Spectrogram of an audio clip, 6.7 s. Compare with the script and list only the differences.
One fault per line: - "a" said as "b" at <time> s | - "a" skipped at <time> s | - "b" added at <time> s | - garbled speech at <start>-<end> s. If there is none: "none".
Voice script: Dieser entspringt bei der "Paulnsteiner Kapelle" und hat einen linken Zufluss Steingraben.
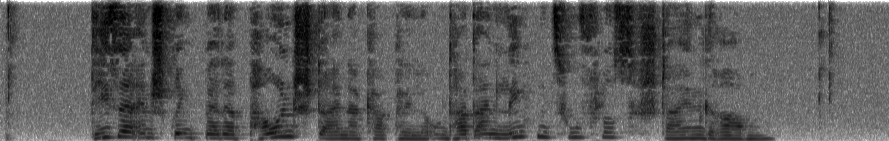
none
